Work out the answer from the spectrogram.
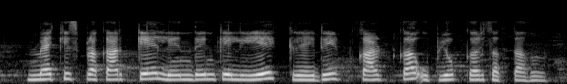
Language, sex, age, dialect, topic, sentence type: Hindi, female, 25-30, Marwari Dhudhari, banking, question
